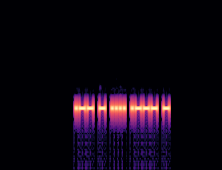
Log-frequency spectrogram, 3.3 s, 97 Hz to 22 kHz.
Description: Morse code, heard as a keyed tone, about 40 wpm, 700 Hz. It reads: WTHJT
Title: Five Challenging Letter-Number Combinations 40wpm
